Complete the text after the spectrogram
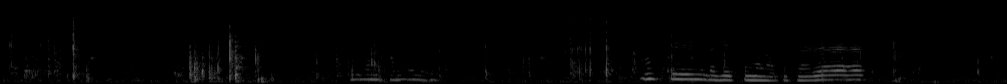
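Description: Plastic cling wrap crinkles and rustles as it is pulled and pressed over a tray.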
